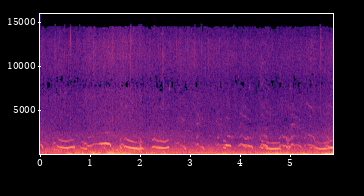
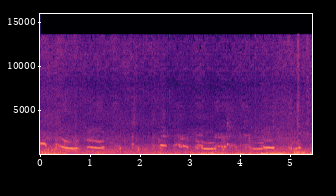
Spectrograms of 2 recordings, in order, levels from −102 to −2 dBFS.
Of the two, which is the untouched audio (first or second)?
first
